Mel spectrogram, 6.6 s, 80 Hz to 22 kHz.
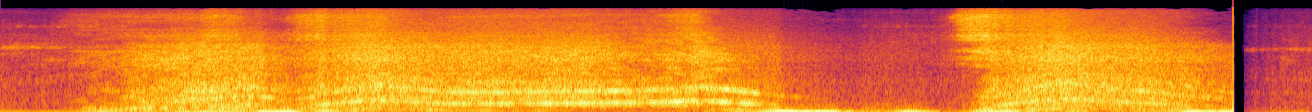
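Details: Suzuki Espass 1,600cc on CNG (BBG) fitted with a low-pressure regulator, stock mixer, testing mid-to-high rpm: engine climbs smoothly, holds, drops and pulls up cleanly with no misfire or stumble; normal revving.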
